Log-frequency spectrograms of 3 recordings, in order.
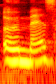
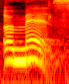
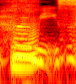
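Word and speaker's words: Hermès: would probably know that it's pronounced Hermes or something similar and not Hermes.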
